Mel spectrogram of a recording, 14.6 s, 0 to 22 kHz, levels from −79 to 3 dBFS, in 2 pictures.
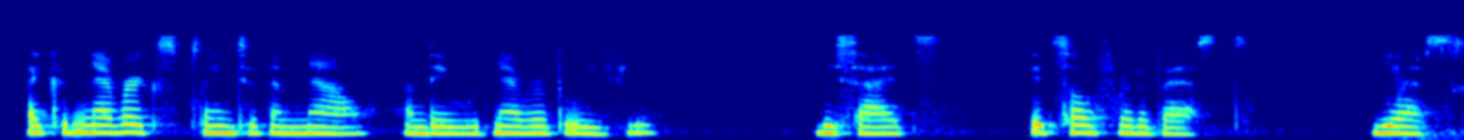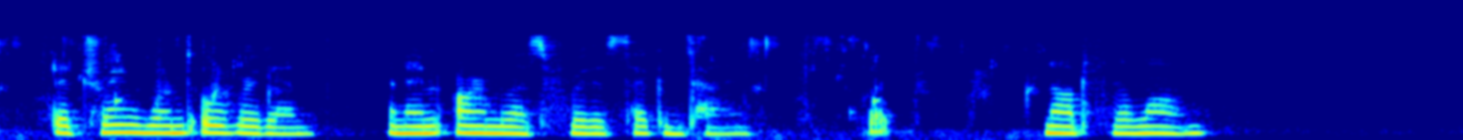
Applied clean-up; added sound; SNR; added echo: neural separator model SepFormer DNS4.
